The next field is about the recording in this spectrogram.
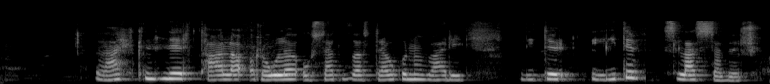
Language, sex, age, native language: Icelandic, male, 11, Polish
